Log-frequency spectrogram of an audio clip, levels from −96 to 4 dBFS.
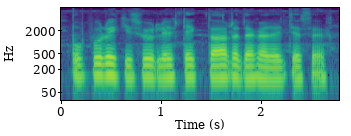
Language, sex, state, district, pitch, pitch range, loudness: Bengali, male, West Bengal, Cooch Behar, 125 Hz, 120-125 Hz, -17 LUFS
